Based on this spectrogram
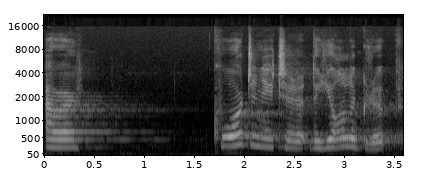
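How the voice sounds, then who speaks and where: In a Scottish accent, a woman speaks slowly-ish at a fairly high pitch, her intonation fairly even. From Scotland. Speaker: eulogy speaker, friend of deceased. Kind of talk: eulogy. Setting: funeral service.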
